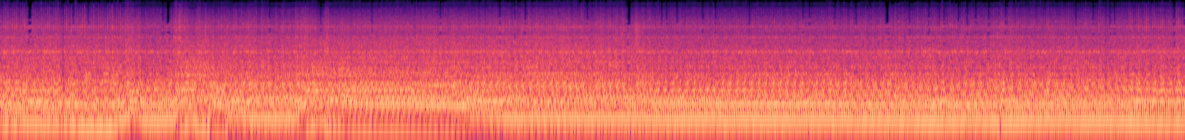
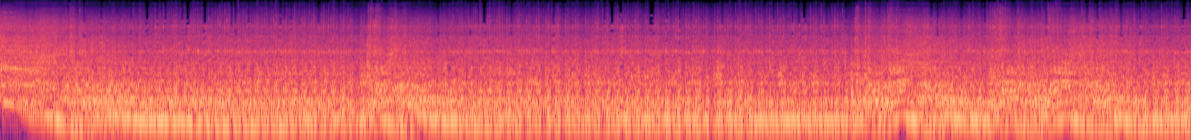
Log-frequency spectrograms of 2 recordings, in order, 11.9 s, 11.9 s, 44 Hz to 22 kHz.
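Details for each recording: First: Honda CB750 K four-cylinder, cold start after battery reinstalled and fuel tap on: settles into a steady even idle with smooth consistent beat, no knocks or misses; sounds healthy, no oil leaks. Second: 1982 Honda CB750 K motorcycle on old, stale gas: uneven revving that surges and sags, stumbling rather than pulling cleanly; fuel starvation with the fuel tap left off, and the stumbling eased once it was turned on.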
